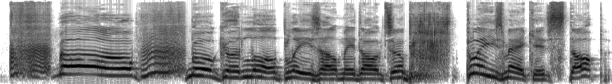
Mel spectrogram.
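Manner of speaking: high moan sinking into drawn-out begging; Joe Windass pleading. A narrator's reading. Joe begs the paramedic for help, pleading desperately. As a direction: implore the doctor for a miracle cure. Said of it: "he said, pleading with me once more".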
